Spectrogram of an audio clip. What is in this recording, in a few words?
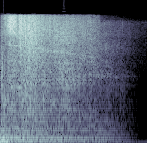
shock; minecraft; technic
